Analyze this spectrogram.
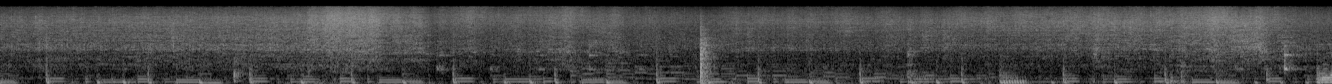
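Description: Julienned vegetables and mung bean sprouts sizzling in a nonstick frying pan as it is tossed, the sizzle swelling with the tosses about three seconds in and again near the end. A single sharp click about seven seconds in.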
